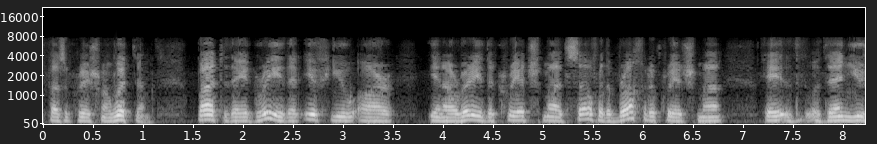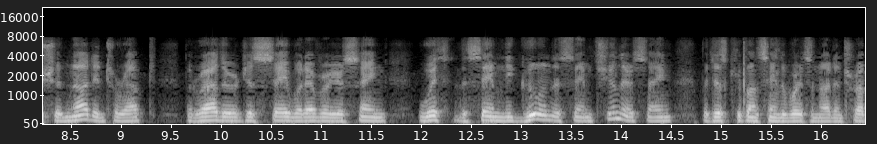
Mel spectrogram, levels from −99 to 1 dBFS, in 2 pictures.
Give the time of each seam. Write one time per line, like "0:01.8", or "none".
none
